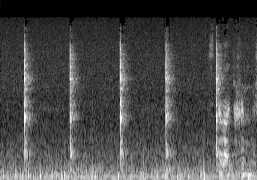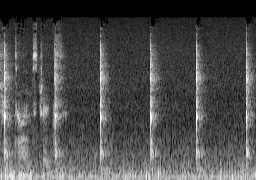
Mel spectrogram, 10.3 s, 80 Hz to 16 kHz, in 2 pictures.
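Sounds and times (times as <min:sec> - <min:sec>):
low hum: 0:00.0 - 0:10.2
clock ticking: 0:01.4 - 0:01.6, 0:02.4 - 0:02.6, 0:03.3 - 0:03.5, 0:04.3 - 0:04.6, 0:05.2 - 0:05.5, 0:06.2 - 0:06.5, 0:07.1 - 0:07.4, 0:08.1 - 0:08.4, 0:09.0 - 0:09.3, 0:10.0 - 0:10.2
speech: 0:04.6 - 0:06.6.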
